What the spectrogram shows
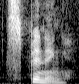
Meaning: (noun) 1. The motion of something that spins 2. The process of converting fibres into yarn or thread 3. Indoor cycling on an exercise bicycle; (verb) present participle and gerund of spin
- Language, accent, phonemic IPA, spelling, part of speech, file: English, US, /ˈspɪnɪŋ/, spinning, noun / verb, En-us-spinning.ogg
